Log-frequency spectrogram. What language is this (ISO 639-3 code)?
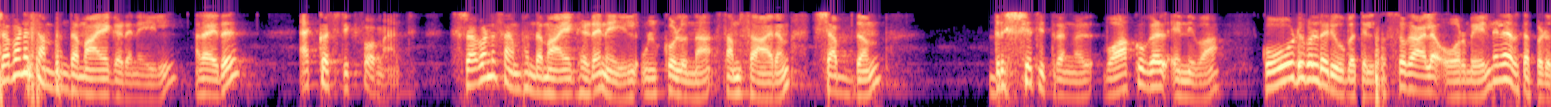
mal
